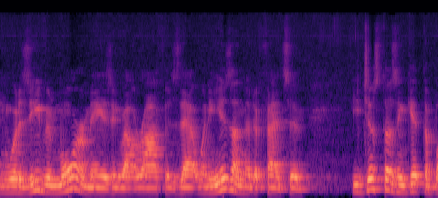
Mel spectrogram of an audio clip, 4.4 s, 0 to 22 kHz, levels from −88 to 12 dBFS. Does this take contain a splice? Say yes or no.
no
